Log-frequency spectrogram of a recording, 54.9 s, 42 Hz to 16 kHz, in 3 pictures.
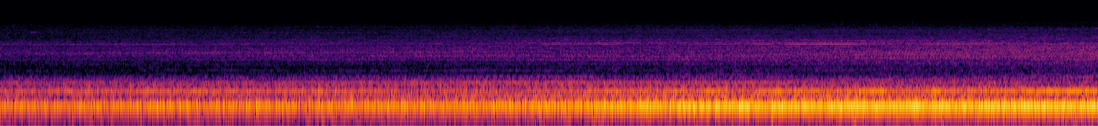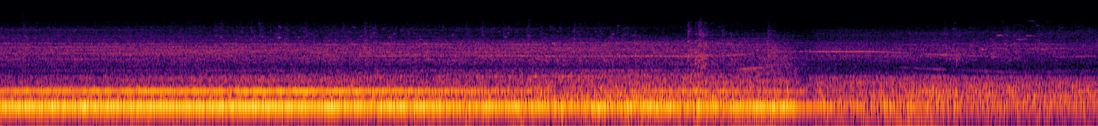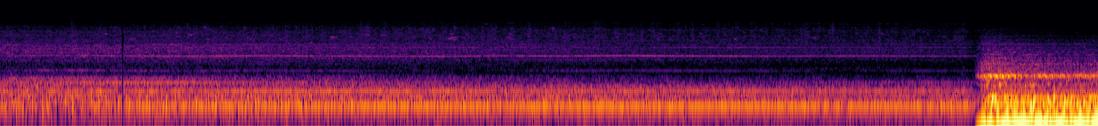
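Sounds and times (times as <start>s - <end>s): tractor diesel engine running: 0.0s - 54.9s
faint gliding whine: 52.8s - 54.9s.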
